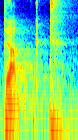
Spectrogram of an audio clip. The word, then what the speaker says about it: duct: and collecting that so collecting duct not duck okay but yeah um so when I use the word duck or duct you know it's just pronunciation issues anyway so what I'm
